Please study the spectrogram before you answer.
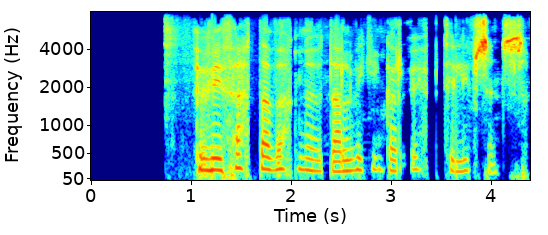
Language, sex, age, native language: Icelandic, female, 40-49, Icelandic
